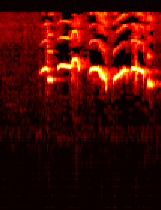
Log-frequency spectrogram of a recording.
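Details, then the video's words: In a garden, an Oriental magpie-robin gives a short melodious phrase of five linked whistled notes, sliding up and down, in a quiet setting. "Oriental Magpie Robin - Melodious birdsong"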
